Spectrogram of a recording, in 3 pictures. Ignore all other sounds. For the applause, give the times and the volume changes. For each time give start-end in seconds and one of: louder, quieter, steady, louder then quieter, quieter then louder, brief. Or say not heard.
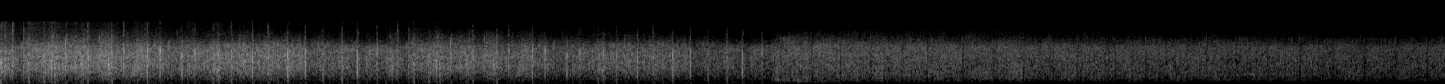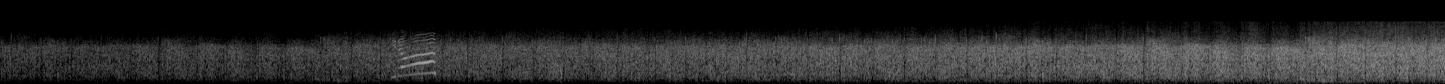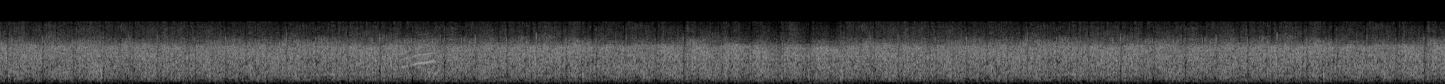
0.0-43.3 quieter then louder.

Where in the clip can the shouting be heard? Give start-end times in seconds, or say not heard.
18.4-18.9, 32.8-33.3.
